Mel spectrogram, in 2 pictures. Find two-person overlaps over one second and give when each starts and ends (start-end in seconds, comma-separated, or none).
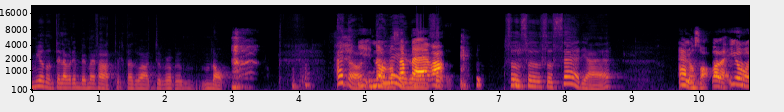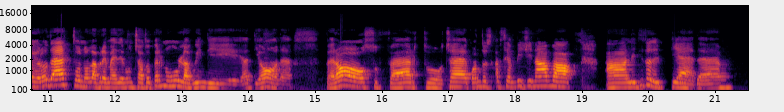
4.9-6.2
